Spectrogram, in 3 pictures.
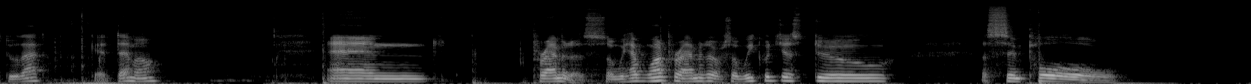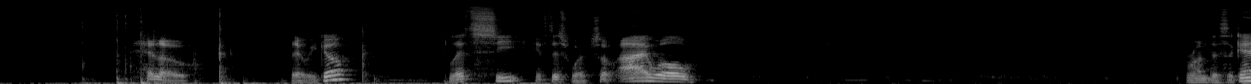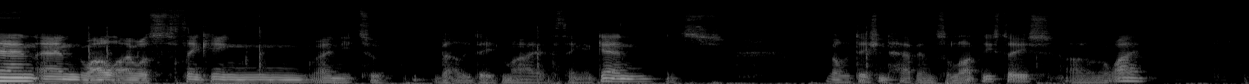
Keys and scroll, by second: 0.1-1.5 typing, 2.7 Right, 3.2 Right, 3.2 ,, 5.2 Right, 5.2 [, 5.2 ], 5.4 Right, 6.8 Left, 6.8 ;, 7.0 Left, 7.2 Left, 13.4-15.2 typing, 17.6 F5, 26.8 ctrl+c.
